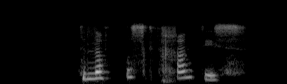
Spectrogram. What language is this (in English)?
Kabyle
